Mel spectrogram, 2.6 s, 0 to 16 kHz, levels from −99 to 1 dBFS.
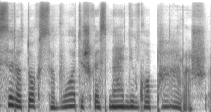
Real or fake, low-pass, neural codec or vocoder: fake; 14.4 kHz; autoencoder, 48 kHz, 128 numbers a frame, DAC-VAE, trained on Japanese speech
